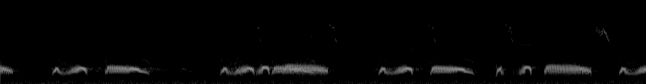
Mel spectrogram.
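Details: Spotted dove in Ninh Thuận, Vietnam, cooing in rolling groups of short and longer low notes, with frequent sharp high chirps and ticks from other small birds throughout.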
